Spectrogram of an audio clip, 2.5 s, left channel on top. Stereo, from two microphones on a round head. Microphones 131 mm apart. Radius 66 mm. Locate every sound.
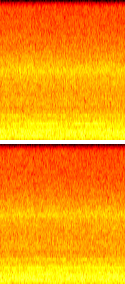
Only background noise.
